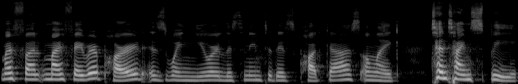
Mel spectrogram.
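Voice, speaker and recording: On a very clean recording with a silent background, a woman with a Spanish accent speaks at a medium pitch and moderate pace with ordinary pitch variation. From Puerto Rico. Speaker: podcast co-host, social entrepreneur. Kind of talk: casual chat.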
